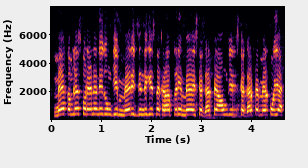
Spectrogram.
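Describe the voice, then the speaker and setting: A young woman with a very high, pushed, bright voice argues on a recorded phone call, speaking quickly with a flat delivery. She is a caller in a marriage dispute, insistent and argumentative, repeating herself throughout the heated conversation.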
